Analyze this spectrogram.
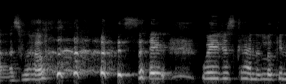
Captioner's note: chuckles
